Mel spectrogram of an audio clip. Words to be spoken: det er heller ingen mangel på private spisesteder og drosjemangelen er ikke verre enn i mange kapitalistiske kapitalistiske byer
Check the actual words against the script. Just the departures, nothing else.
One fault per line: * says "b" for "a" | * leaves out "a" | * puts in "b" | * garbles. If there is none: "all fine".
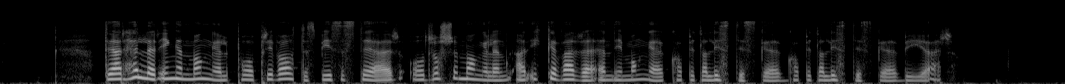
all fine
